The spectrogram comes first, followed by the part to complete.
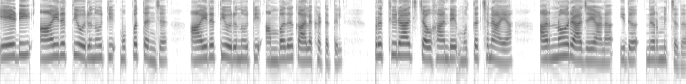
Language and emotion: Malayalam, neutral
